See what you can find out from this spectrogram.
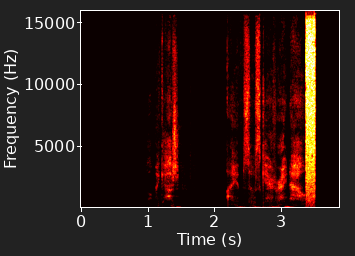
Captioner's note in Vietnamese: thì thầm với người xem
